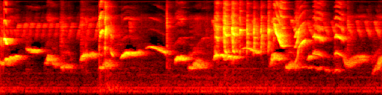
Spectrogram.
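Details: White-rumped shama singing to provoke rival shamas, delivering a rich run of short whistled slurs and sweeps with buzzy high bursts in between, continuous and loud, over a faint low hum.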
